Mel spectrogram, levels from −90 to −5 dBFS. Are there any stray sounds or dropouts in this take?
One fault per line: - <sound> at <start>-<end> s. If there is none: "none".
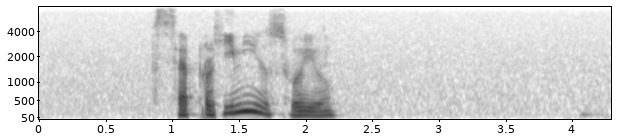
none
